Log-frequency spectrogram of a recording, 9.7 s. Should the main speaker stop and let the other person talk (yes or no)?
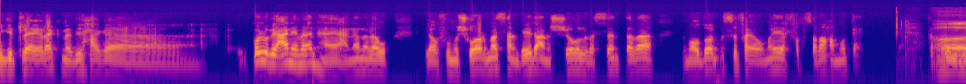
yes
